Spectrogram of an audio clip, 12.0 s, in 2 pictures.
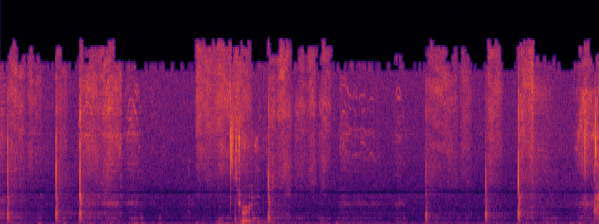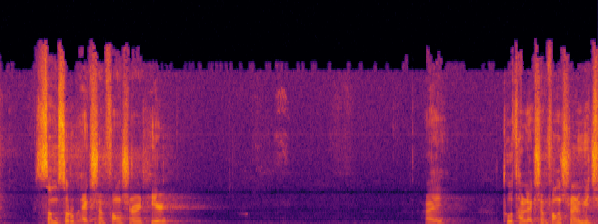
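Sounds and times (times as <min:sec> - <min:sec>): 
writing strokes on a board during a physics lecture: 0:00.0 - 0:03.6, 0:04.2 - 0:05.4
speech: 0:02.4 - 0:02.8, 0:06.4 - 0:07.9, 0:10.3 - 0:11.9.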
